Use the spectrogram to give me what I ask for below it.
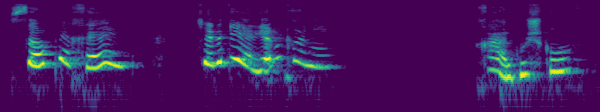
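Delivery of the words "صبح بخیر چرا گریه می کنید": high, loud little story bee; bee character. A narrator's reading. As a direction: pipe up as a bee greeting the criers. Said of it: "بالای سرشون پرواز کرد و گفت".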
